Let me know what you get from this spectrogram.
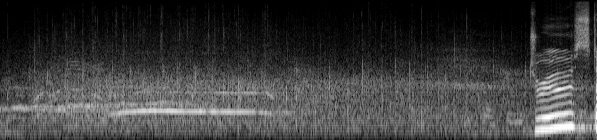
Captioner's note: audience cheers; audience applauds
